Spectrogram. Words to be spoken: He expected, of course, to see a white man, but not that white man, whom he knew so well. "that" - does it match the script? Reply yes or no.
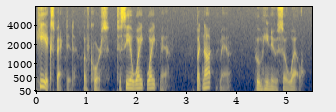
no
